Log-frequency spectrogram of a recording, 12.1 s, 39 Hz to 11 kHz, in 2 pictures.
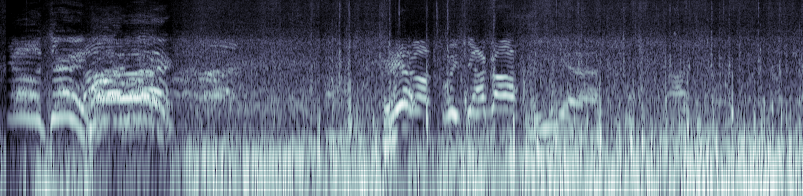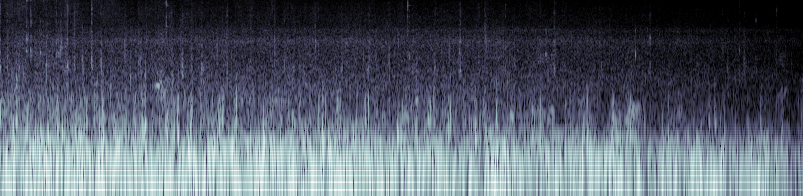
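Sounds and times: wind buffeting microphone: 0:00.1 - 0:12.0
footsteps jogging on grass: 0:01.3 - 0:11.8.

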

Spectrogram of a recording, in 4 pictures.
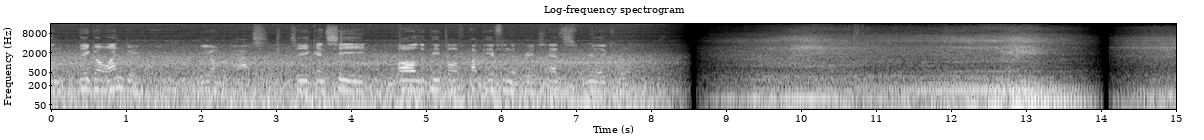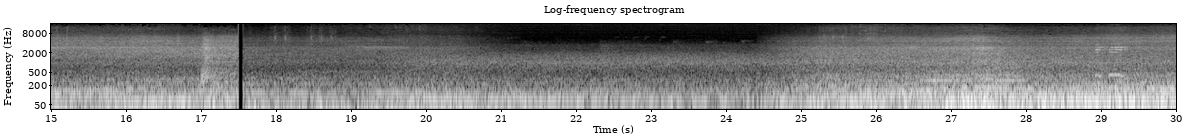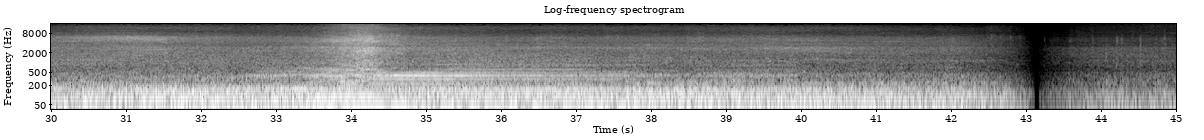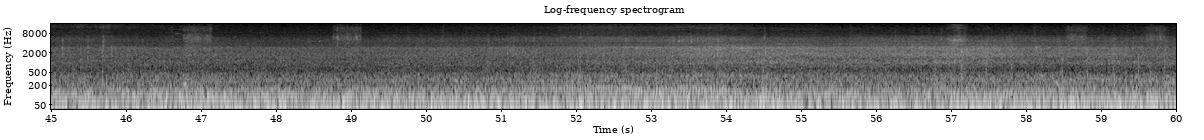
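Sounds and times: outdoor background noise: 0:00.0 - 1:00.0
motorcycle engine passing: 0:25.0 - 0:41.1.

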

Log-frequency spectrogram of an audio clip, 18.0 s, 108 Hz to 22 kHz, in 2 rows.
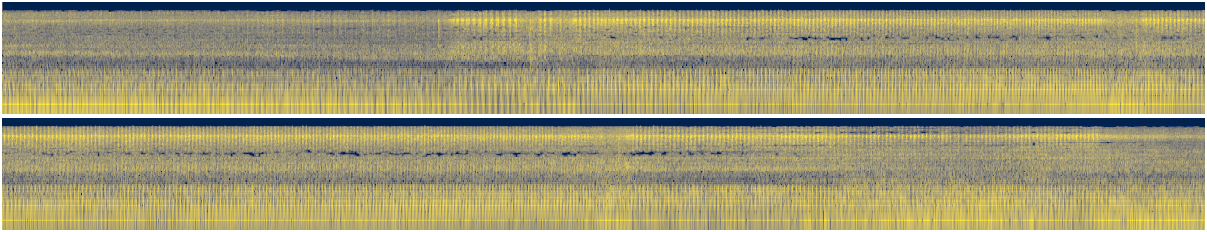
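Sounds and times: small motorbike engine running: 0:00.0 - 0:18.0.

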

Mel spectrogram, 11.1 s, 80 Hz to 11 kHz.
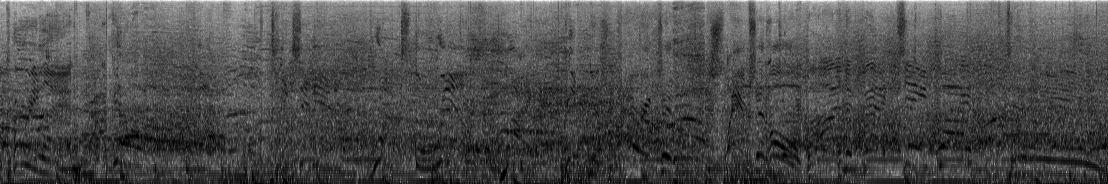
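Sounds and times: arena crowd noise: 0:00.0 - 0:11.0
background music with low bass: 0:00.0 - 0:11.0.

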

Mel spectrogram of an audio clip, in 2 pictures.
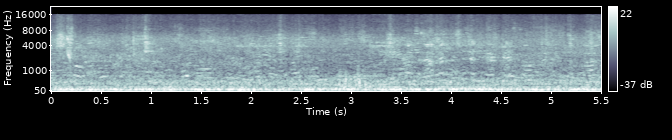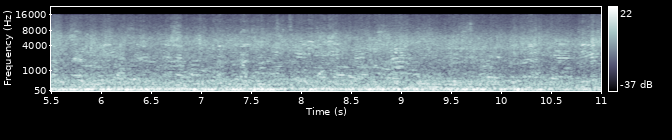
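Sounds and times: ferry engine drone: 0:00.0 - 0:11.0
passengers talking: 0:00.0 - 0:11.0.

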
